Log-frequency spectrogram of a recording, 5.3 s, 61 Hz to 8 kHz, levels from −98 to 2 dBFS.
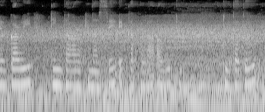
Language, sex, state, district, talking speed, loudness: Nagamese, female, Nagaland, Dimapur, 115 wpm, -16 LUFS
